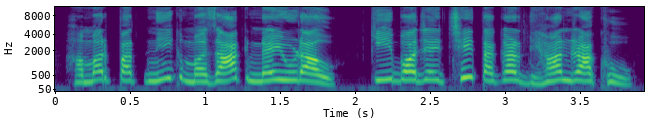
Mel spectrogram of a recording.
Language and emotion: Maithili, angry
